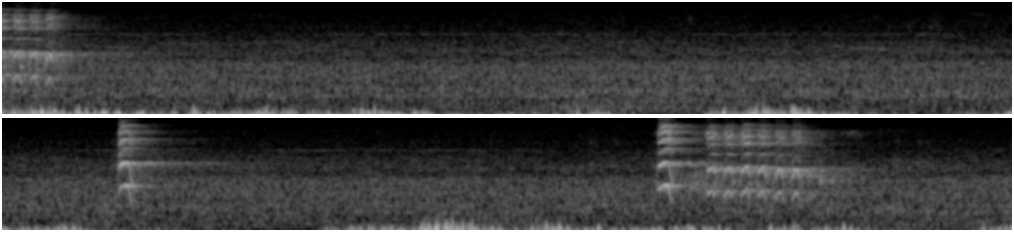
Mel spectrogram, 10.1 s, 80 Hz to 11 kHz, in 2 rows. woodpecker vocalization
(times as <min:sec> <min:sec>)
0:05.6 0:06.2, 0:08.3 0:09.3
